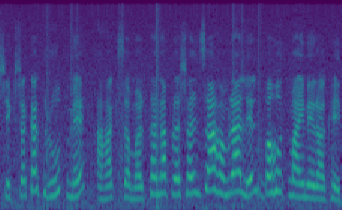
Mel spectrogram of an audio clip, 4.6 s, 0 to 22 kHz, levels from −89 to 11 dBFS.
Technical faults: none

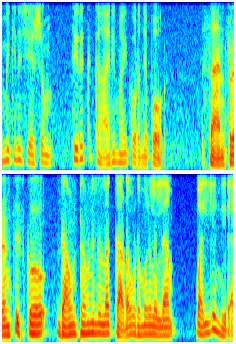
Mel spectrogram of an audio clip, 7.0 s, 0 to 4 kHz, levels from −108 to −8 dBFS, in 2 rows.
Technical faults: automatic gain falling

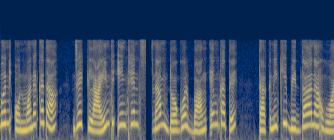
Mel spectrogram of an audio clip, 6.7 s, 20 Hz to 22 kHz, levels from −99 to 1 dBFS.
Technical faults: packet loss on an ADPCM call

